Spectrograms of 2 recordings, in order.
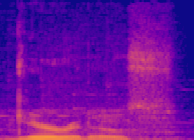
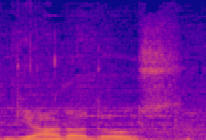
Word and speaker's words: Gyarados: guillerados guerridos it's it's I know a lot of people say uh like Gyarados but it's like Japanese is the same as its English it's Gyarados so like I don't know it they do say the why in it and I don't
